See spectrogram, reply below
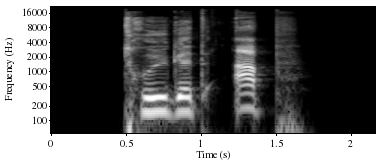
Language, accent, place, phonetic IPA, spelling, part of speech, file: German, Germany, Berlin, [ˌtʁyːɡət ˈap], trüget ab, verb, De-trüget ab.ogg
- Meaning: second-person plural subjunctive II of abtragen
